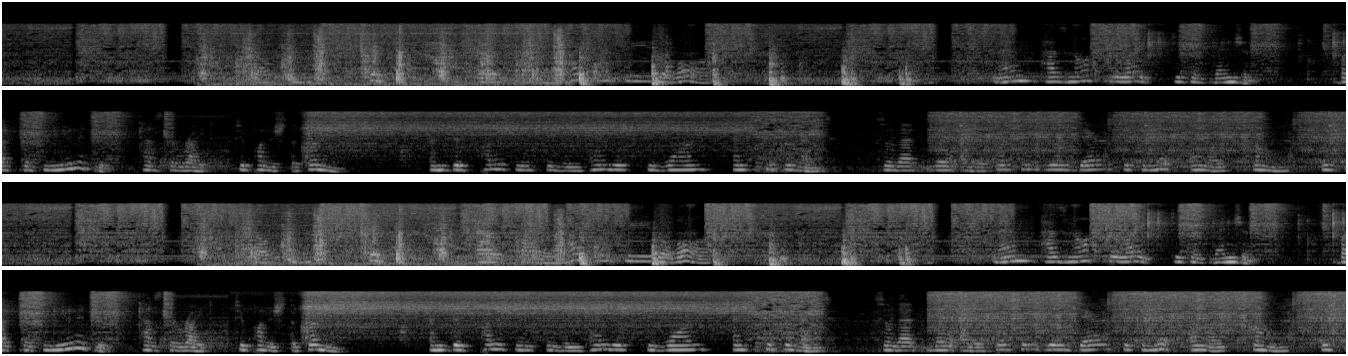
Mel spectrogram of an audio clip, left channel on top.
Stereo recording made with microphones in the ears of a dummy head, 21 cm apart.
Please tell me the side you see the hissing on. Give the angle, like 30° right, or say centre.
40° right.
